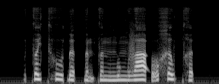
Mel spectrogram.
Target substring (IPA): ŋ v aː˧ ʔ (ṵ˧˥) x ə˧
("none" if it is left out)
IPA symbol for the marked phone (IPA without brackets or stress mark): o̰˧˥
